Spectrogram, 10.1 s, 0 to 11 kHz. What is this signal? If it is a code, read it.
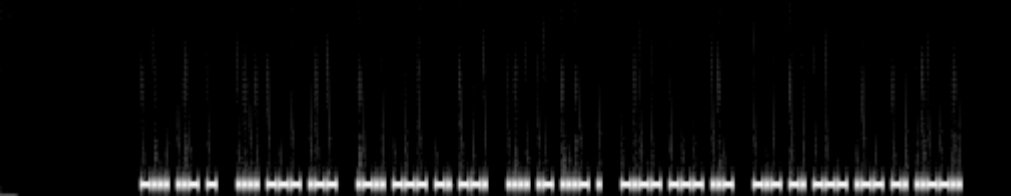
Morse code, heard as a keyed tone, about 40 wpm, 700 Hz. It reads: BUT HOW LONG HAVE YOU KNOWN?
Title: Sentences from Top 1000 Words - Review Part 3 - 40wpm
